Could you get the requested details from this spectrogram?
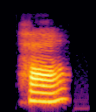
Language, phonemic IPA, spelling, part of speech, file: Marathi, /ɦa/, हा, pronoun, LL-Q1571 (mar)-हा.wav
- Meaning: 1. he (proximal) 2. this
